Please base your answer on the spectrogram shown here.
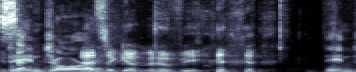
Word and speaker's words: Din Djarin: So first of all, Chris called Kyle out for saying, or Kyle, as Django would say, the D is silent. It's just Din Djarin.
